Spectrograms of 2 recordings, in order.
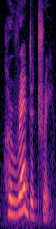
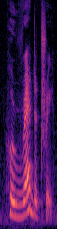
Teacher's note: people often stress it on hair okay when it's supposed to be stressed on red so you say it as hereditary okay hereditary say it again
